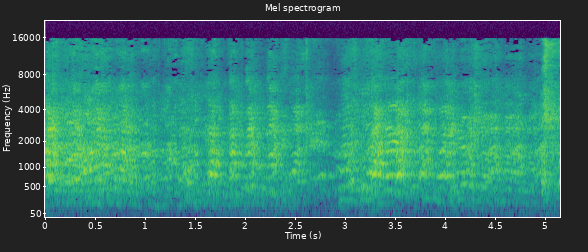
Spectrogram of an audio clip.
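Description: A studio audience laughing loudly, many voices at once, with a brief dip about three seconds in before the laughter picks up again.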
